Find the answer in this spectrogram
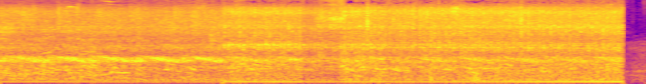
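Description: Car engine running close by as vehicles move slowly through a street gateway, with a low rumble that grows louder about two seconds in, over street noise and background voices.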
